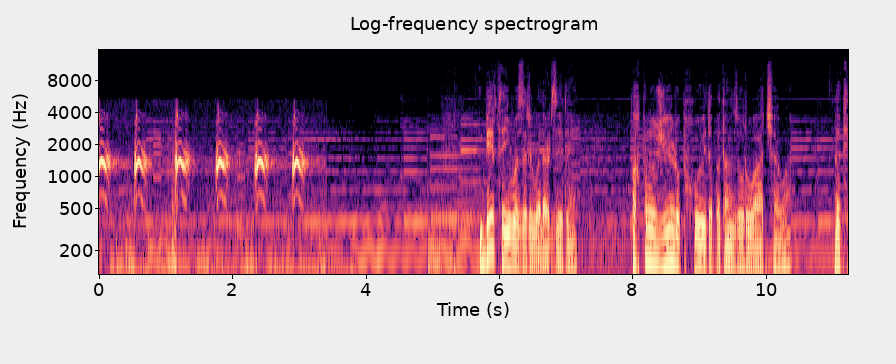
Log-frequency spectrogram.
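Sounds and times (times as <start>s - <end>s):
crow cawing: 0.0s - 3.4s
speech: 5.8s - 7.3s, 8.0s - 11.2s.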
